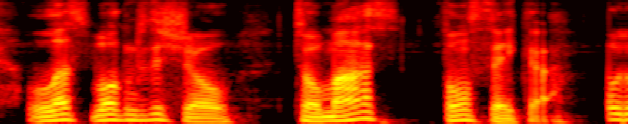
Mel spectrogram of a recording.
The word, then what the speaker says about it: Tomás Fonseca: Let's welcome to the show, Tomas Fonka, John. And great pronunciation, by the way.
